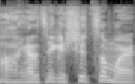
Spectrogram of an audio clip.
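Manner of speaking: usual speaking voice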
